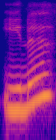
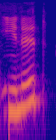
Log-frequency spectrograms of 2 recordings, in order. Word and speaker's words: Enid: think um how do you say her name Ina Enid Enid okay sorry Enid um I think she's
